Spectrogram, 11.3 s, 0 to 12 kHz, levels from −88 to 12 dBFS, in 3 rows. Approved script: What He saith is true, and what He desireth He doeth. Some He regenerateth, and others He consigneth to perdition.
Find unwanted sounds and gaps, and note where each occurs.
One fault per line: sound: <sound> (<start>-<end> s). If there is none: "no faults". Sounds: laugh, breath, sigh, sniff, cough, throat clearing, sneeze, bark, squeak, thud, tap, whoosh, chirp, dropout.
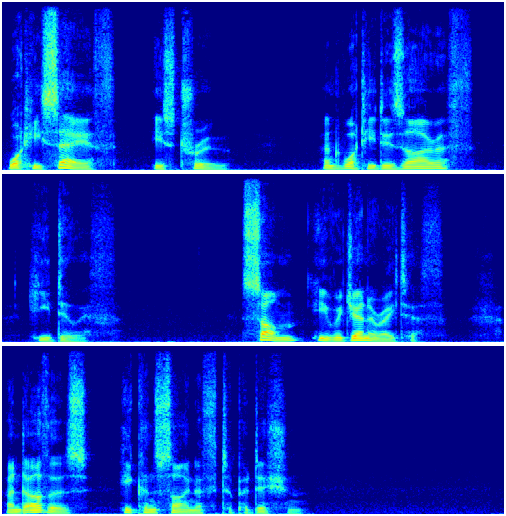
no faults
